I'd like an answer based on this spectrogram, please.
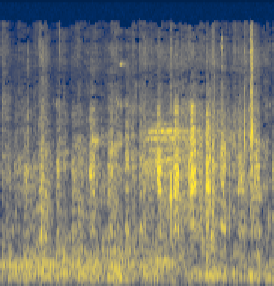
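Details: Tovi, a beagle puppy, pants in quick rough bursts with a few brief high whiny notes while reacting to guinea pigs and rabbits seen for the first time.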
